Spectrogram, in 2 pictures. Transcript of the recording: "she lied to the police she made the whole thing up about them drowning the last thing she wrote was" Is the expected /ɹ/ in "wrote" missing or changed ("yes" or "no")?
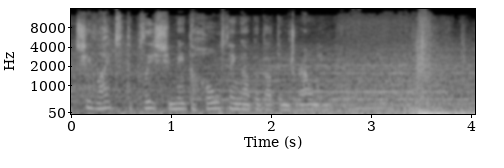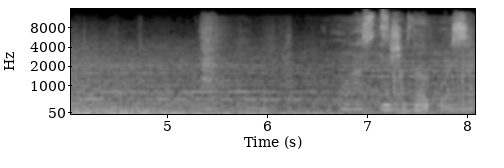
yes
